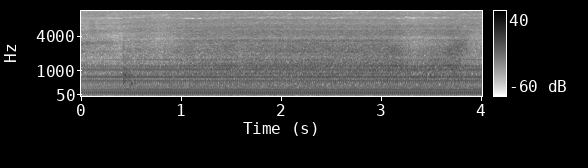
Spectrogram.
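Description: Hot air soldering station blowing a steady hiss of hot air from its nozzle onto a CPU socket pin, heating the solder so the pin can be pushed into place.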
